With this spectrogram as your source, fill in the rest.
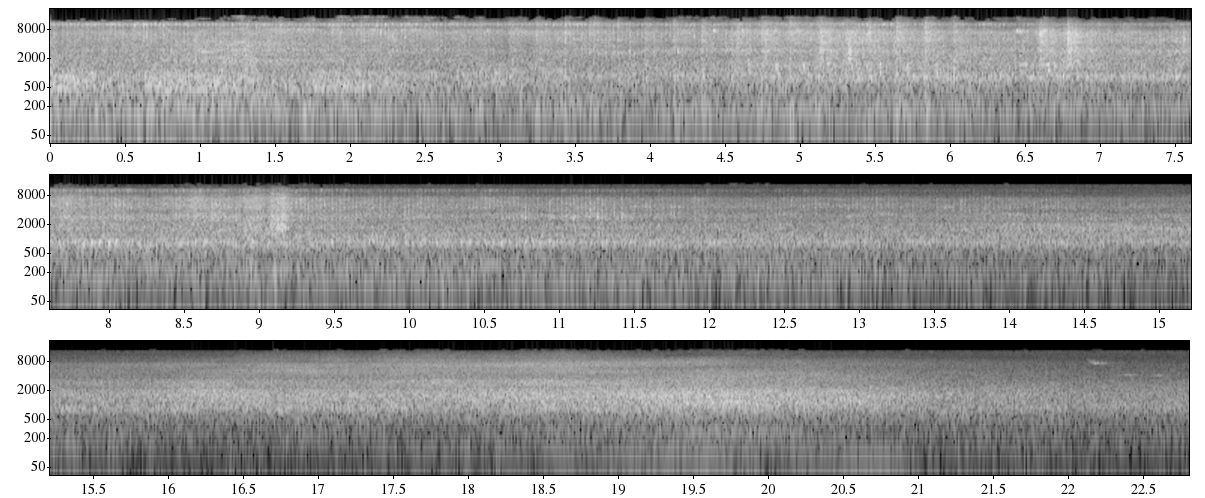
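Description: A passenger train rumbles along the track, moving steadily away.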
